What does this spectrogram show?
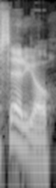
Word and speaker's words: Serio: Matthew sario from artegiano Serio yeah I pronounce it correctly unlike everyone else um can I just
